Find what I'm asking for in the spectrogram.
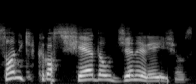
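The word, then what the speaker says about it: Sonic X Shadow Generations: No caso ali o X, né? A gente pronuncia como Cross. Sonic Cross Shadow Generations, que é basicamente o quê?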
